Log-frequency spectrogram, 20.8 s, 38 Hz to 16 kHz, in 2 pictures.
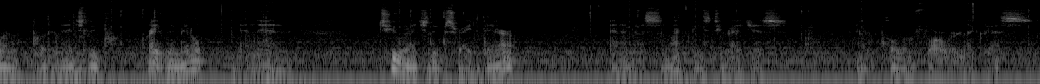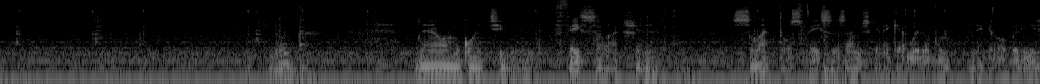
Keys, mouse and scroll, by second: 0.6 ctrl+r, 2.6 ctrl+r, 4.8 alt+a, 6.2 click, 6.9 shift+click, 7.3 middle click, 8.6 click, 10.6 middle click, 11.5-12.0 scroll up 3, 11.8 middle click, 13.3 alt+a, 13.4 middle click, 14.6 3, 15.5 scroll up 1, 15.7 middle click, 17.0 alt+shift+click, 18.0 middle click, 18.6 x, 19.8 middle click.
